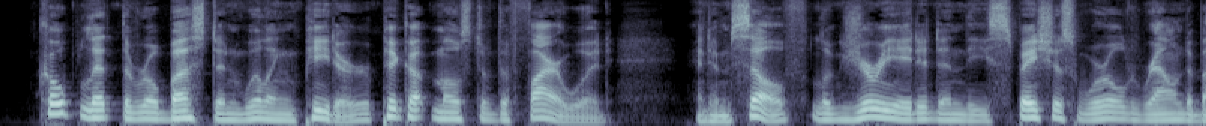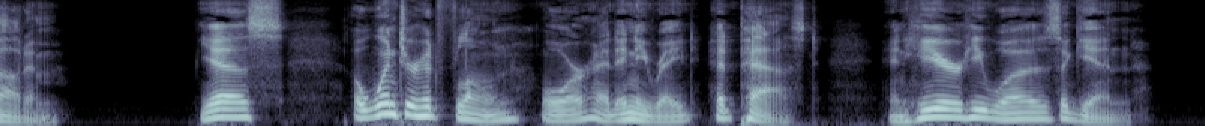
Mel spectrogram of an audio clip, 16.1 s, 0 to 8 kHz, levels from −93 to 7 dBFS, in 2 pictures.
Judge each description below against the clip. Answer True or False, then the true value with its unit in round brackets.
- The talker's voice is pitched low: True (110 Hz)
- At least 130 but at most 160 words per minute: True (145 wpm)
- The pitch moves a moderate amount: False (5.7 semitones)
